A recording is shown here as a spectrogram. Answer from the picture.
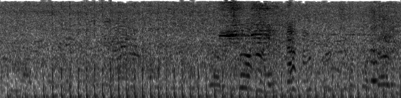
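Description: Low rumble of an open-top tour bus riding through traffic, pulsing rapidly and evenly, with faint voices in the background.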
